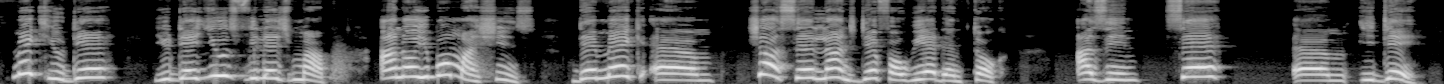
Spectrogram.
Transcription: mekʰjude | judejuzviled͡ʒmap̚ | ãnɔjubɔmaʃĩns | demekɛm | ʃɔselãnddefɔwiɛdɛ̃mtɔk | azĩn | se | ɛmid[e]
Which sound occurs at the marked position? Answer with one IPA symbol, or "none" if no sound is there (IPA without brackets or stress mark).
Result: e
